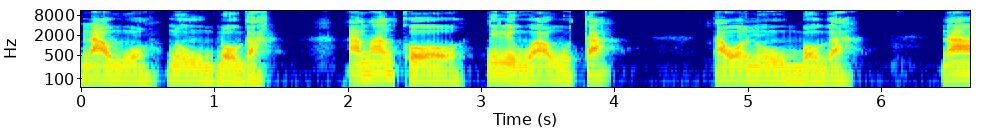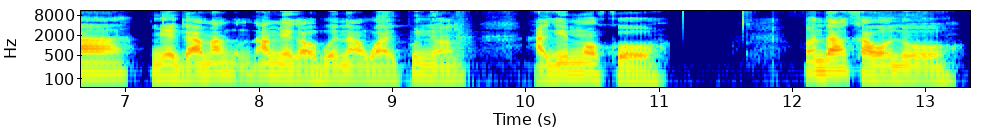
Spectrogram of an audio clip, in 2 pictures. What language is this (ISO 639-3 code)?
idu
